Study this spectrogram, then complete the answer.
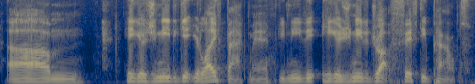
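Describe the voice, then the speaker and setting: His voice is lowish and darkish, and he talks a little fast. He's a host in his fifties, earnestly and casually recounting something personal and retelling what was said.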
